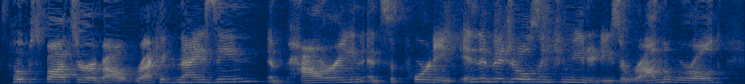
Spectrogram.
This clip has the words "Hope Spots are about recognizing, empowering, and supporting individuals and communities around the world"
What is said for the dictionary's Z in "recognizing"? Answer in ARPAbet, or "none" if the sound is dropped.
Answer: Z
